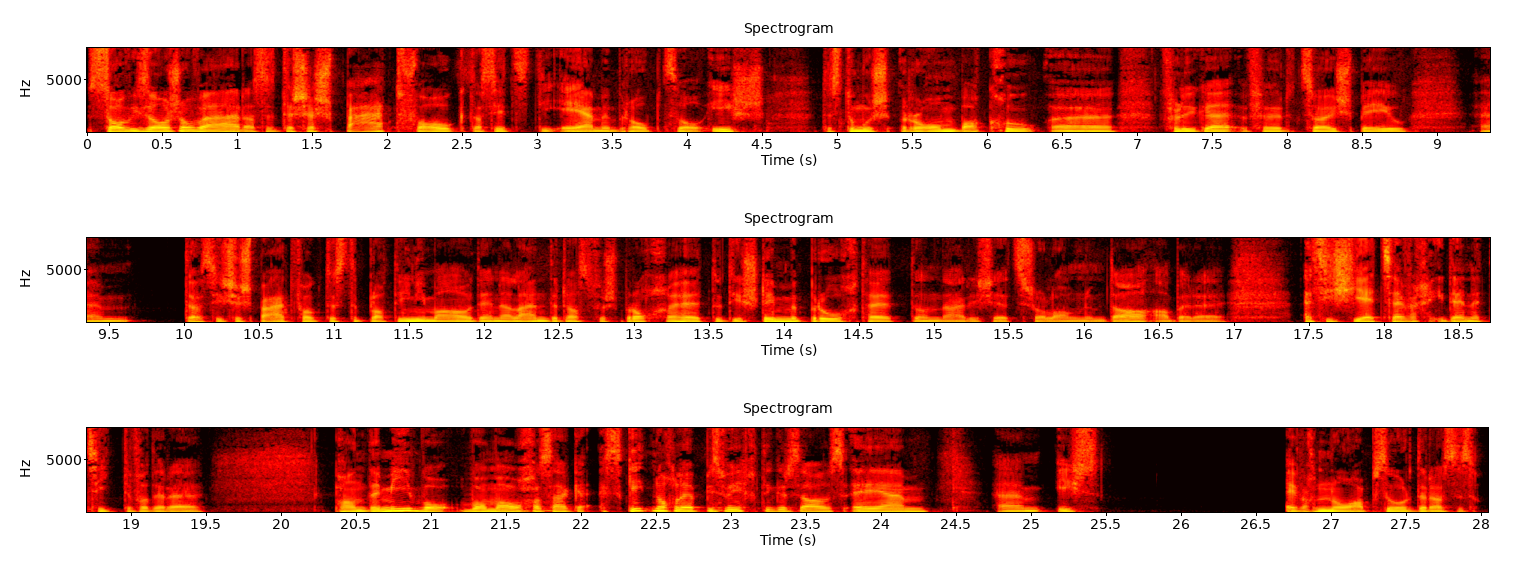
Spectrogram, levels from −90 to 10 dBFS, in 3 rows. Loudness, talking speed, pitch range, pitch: -23 LUFS, 180 wpm, 105-135 Hz, 115 Hz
